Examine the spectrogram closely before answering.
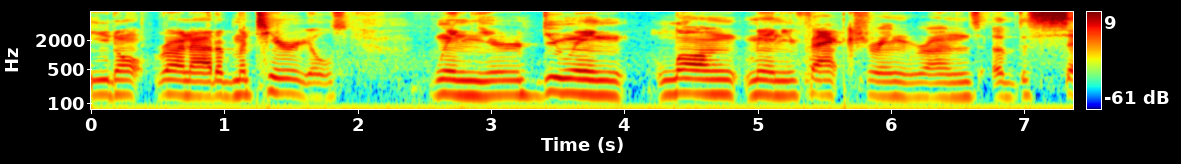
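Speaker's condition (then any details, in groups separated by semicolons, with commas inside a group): Cerebral palsy, mild; speech sometimes affected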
